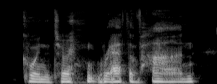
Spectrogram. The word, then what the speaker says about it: Hahn: the term "Wrath of Hahn" because it rhymes with Khan.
